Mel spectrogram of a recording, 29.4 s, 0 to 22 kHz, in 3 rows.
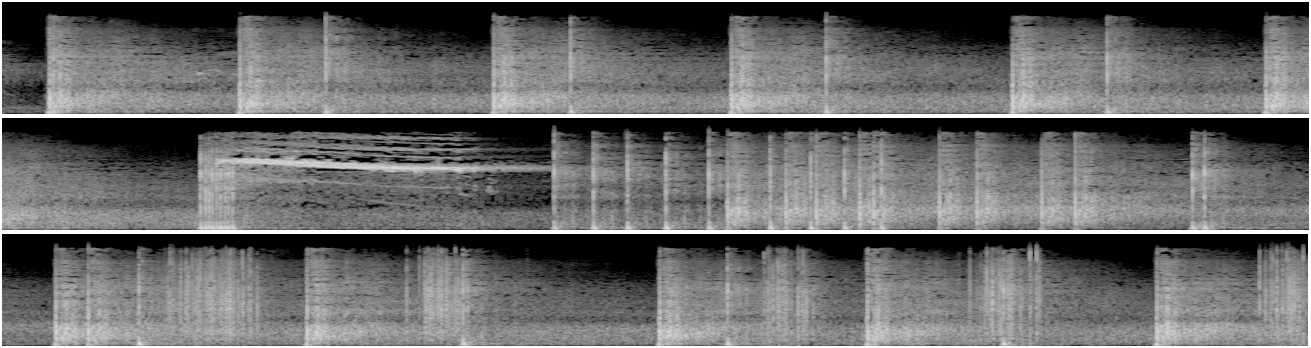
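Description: A 500-gram consumer fireworks cake firing: single shots about every two seconds, each a launch thump and a bursting break with crackle. About eleven seconds in, a volley of whistling tails screams and falls in pitch for two or three seconds, the loudest moment. After that the shots come faster, with crackling breaks.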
